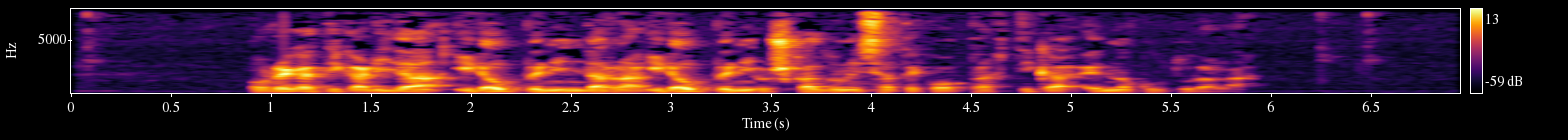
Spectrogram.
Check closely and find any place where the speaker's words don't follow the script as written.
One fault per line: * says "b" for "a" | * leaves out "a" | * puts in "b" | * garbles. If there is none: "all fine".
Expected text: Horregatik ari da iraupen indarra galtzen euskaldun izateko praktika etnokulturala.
* says "iraupen" for "galtzen"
